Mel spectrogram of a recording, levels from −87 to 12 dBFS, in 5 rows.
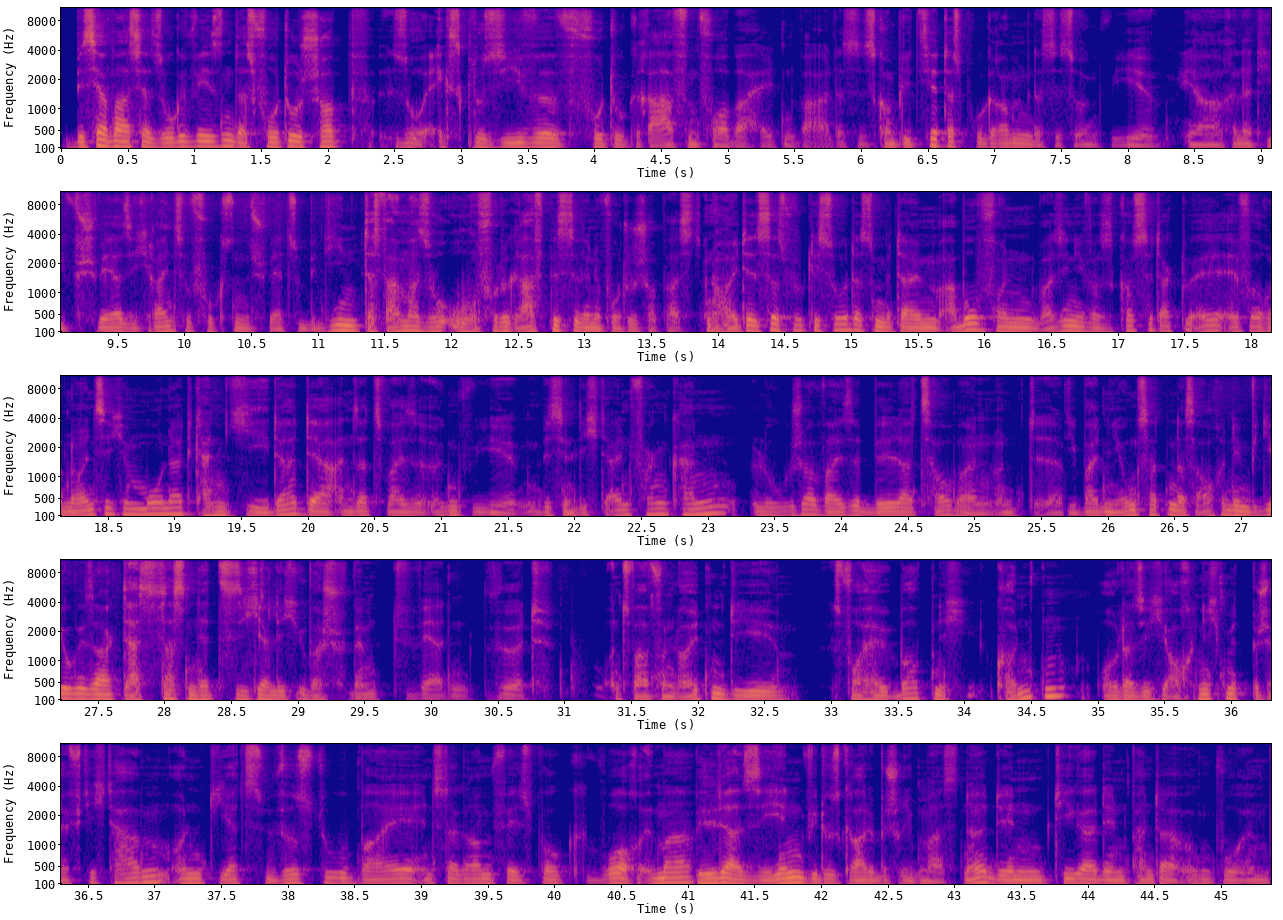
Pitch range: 90-115 Hz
